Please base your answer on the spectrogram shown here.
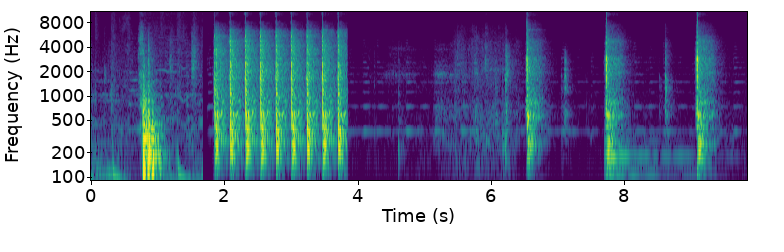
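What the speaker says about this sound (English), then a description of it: "Have you got a bigger hammer then?" Hammer blows on a Porsche 964 Turbo part in a workshop: a single strike, then a rapid run of about nine sharp metallic hits, followed after a pause by several more spaced, ringing blows with a metallic resonance.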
